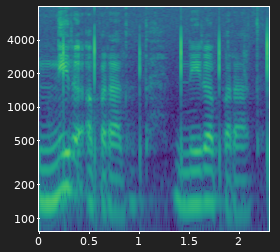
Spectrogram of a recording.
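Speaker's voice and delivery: निरपराध said slowly, syllable by syllable; careful teacher pronunciation of निरपराध; correct spelling. Shown as a demonstration. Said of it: "निरापराध यह गलत है".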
